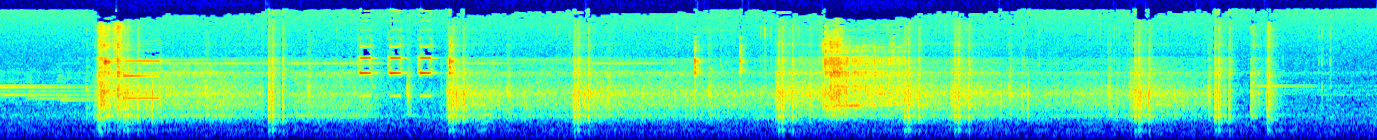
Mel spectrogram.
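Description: Loud static hisses and crackles.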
